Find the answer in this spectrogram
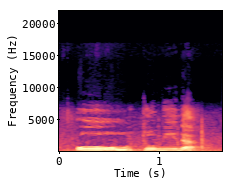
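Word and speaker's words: اؤتمن: فتبدل الهمزة الساكنة حرف مد واوا مجانسا لحركة الهمزة الأولى الضم، فيصبح مد البدل يمد بمقدار حركتين حال ابتداء، وتنطق أوتمنا.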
